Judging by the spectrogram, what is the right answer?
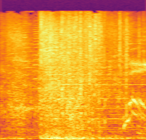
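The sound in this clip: An armored robot fist launched like a rocket: a sudden loud roaring blast bursts out and becomes a sustained rushing boom, with brief whistling tones near the end.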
